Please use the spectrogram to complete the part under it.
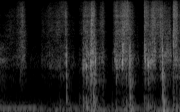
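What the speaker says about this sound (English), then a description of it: "for now, for the shuffle part" A tarot deck with a plasticky coating shuffled by hand, giving several quick riffling bursts of card flutter in close succession, nearby and without talk.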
